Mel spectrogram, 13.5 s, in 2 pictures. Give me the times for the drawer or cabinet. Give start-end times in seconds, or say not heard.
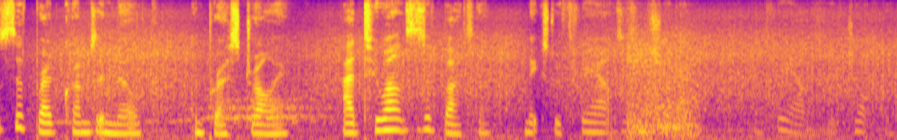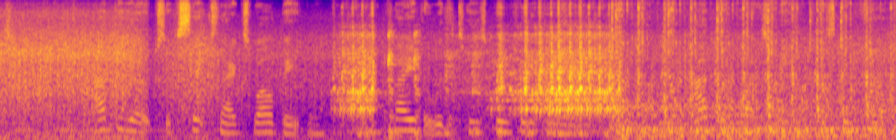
4.7-5.3.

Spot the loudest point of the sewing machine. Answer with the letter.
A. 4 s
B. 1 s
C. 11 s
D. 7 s
C.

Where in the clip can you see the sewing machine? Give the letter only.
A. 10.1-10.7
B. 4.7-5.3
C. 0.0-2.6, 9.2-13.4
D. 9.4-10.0
C.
